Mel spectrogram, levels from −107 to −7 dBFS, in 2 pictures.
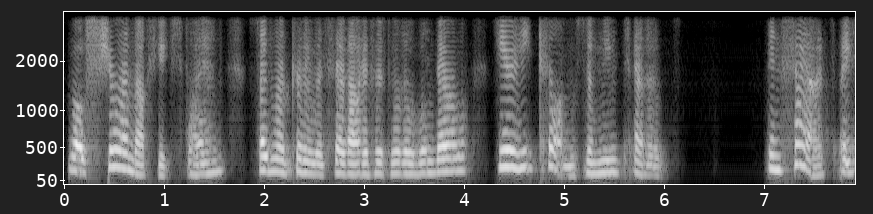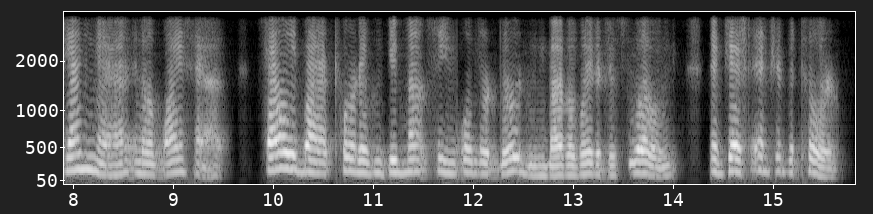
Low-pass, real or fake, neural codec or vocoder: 3.6 kHz; fake; codec, 16 kHz, 0.5 kbps, FreqCodec, smaller model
